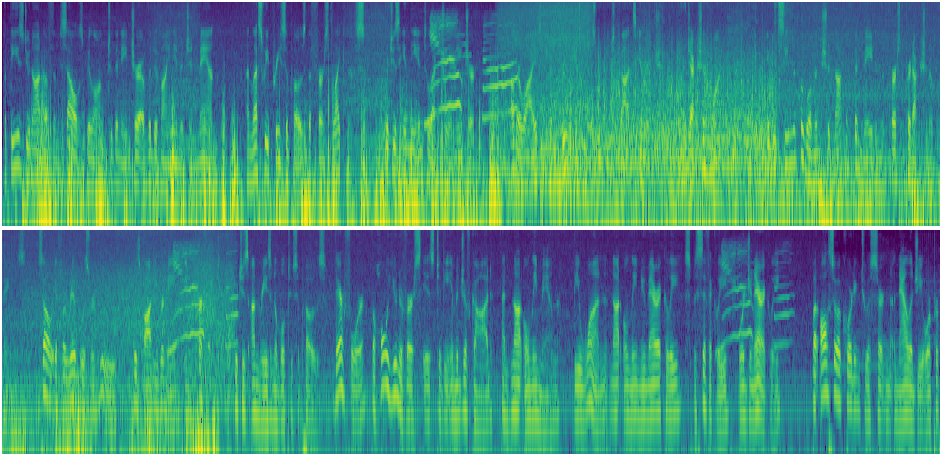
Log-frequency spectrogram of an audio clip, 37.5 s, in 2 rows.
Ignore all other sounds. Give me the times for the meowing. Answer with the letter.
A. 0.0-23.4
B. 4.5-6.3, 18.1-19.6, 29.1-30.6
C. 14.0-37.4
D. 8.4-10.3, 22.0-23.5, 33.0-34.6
D.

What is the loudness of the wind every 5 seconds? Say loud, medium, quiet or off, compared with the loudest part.
medium, medium, loud, medium, medium, off, off, off.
